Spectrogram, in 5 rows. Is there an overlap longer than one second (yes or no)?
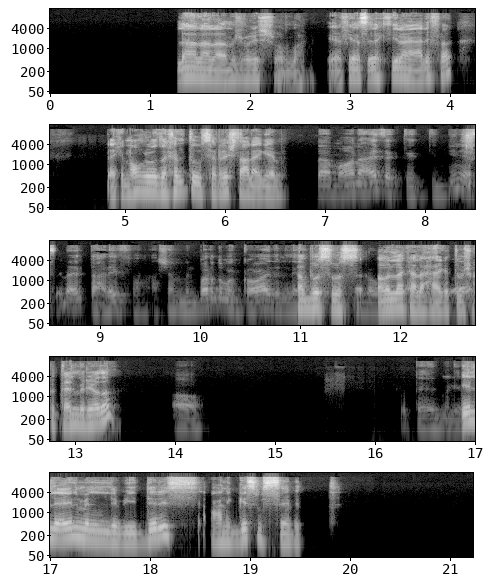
yes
